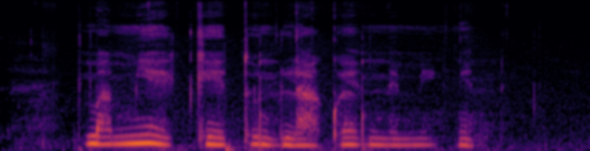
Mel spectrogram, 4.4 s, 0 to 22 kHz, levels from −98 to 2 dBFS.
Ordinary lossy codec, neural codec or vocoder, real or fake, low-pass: none; none; real; none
